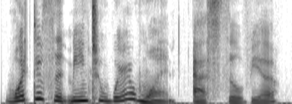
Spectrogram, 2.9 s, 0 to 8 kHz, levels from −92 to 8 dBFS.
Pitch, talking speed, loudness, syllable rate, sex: 255 Hz, 185 wpm, -16 LUFS, 4.7 syllables/s, female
